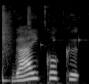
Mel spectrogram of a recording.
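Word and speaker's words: 外国: 가이코크 가이코크 외국 가이코크라고 발음하며 첫 번째 가는 파금입니다. 마치 목구멍 안쪽에서 소리가 시작되는듯한 느낌으로 발음합니다.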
